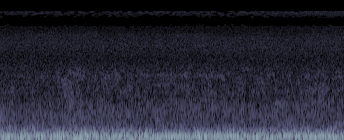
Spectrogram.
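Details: Low, continuous rumbling like distant traffic or an engine, with no animal calls.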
